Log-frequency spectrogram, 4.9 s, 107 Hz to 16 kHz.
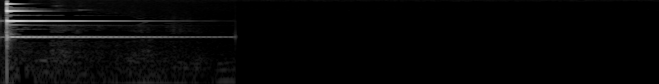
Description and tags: Bicycle Bell from BikeKitchen Augsburg 08
Stand-alone ringing of a bicycle bell from the self-help repair shop BikeKitchen in Augsburg, Germany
